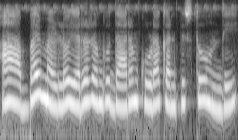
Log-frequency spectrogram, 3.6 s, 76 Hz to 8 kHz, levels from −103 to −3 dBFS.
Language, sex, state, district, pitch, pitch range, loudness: Telugu, female, Andhra Pradesh, Guntur, 260 Hz, 245-275 Hz, -14 LUFS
